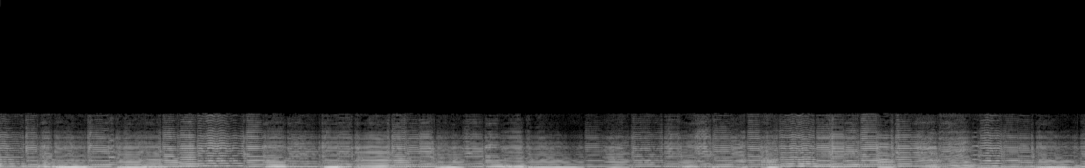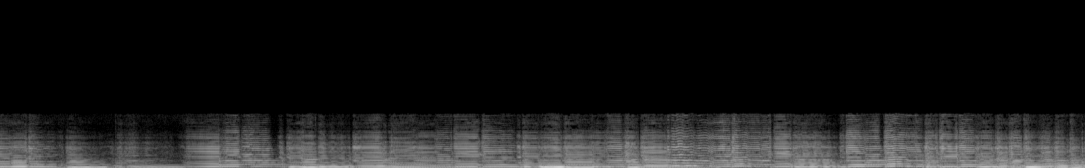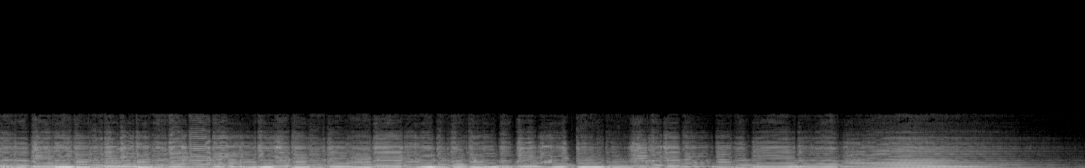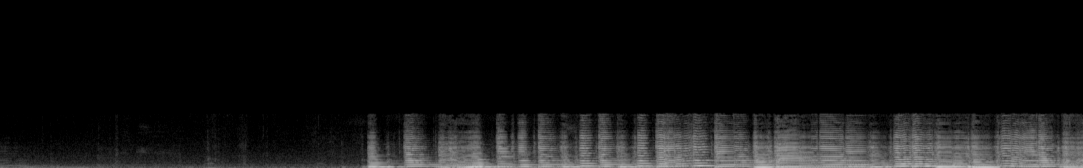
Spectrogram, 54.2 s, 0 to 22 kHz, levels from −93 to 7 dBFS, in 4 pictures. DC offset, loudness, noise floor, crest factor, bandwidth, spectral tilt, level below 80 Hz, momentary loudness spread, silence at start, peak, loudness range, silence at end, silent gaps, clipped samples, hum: under 0.1%; -23 LUFS; -61 dBFS; 18 dB; 7 kHz; -6.5 dB/octave; -58 dBFS; 12 LU; 0 s; -6 dBFS; 8 LU; 0 s; none; under 0.1%; none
